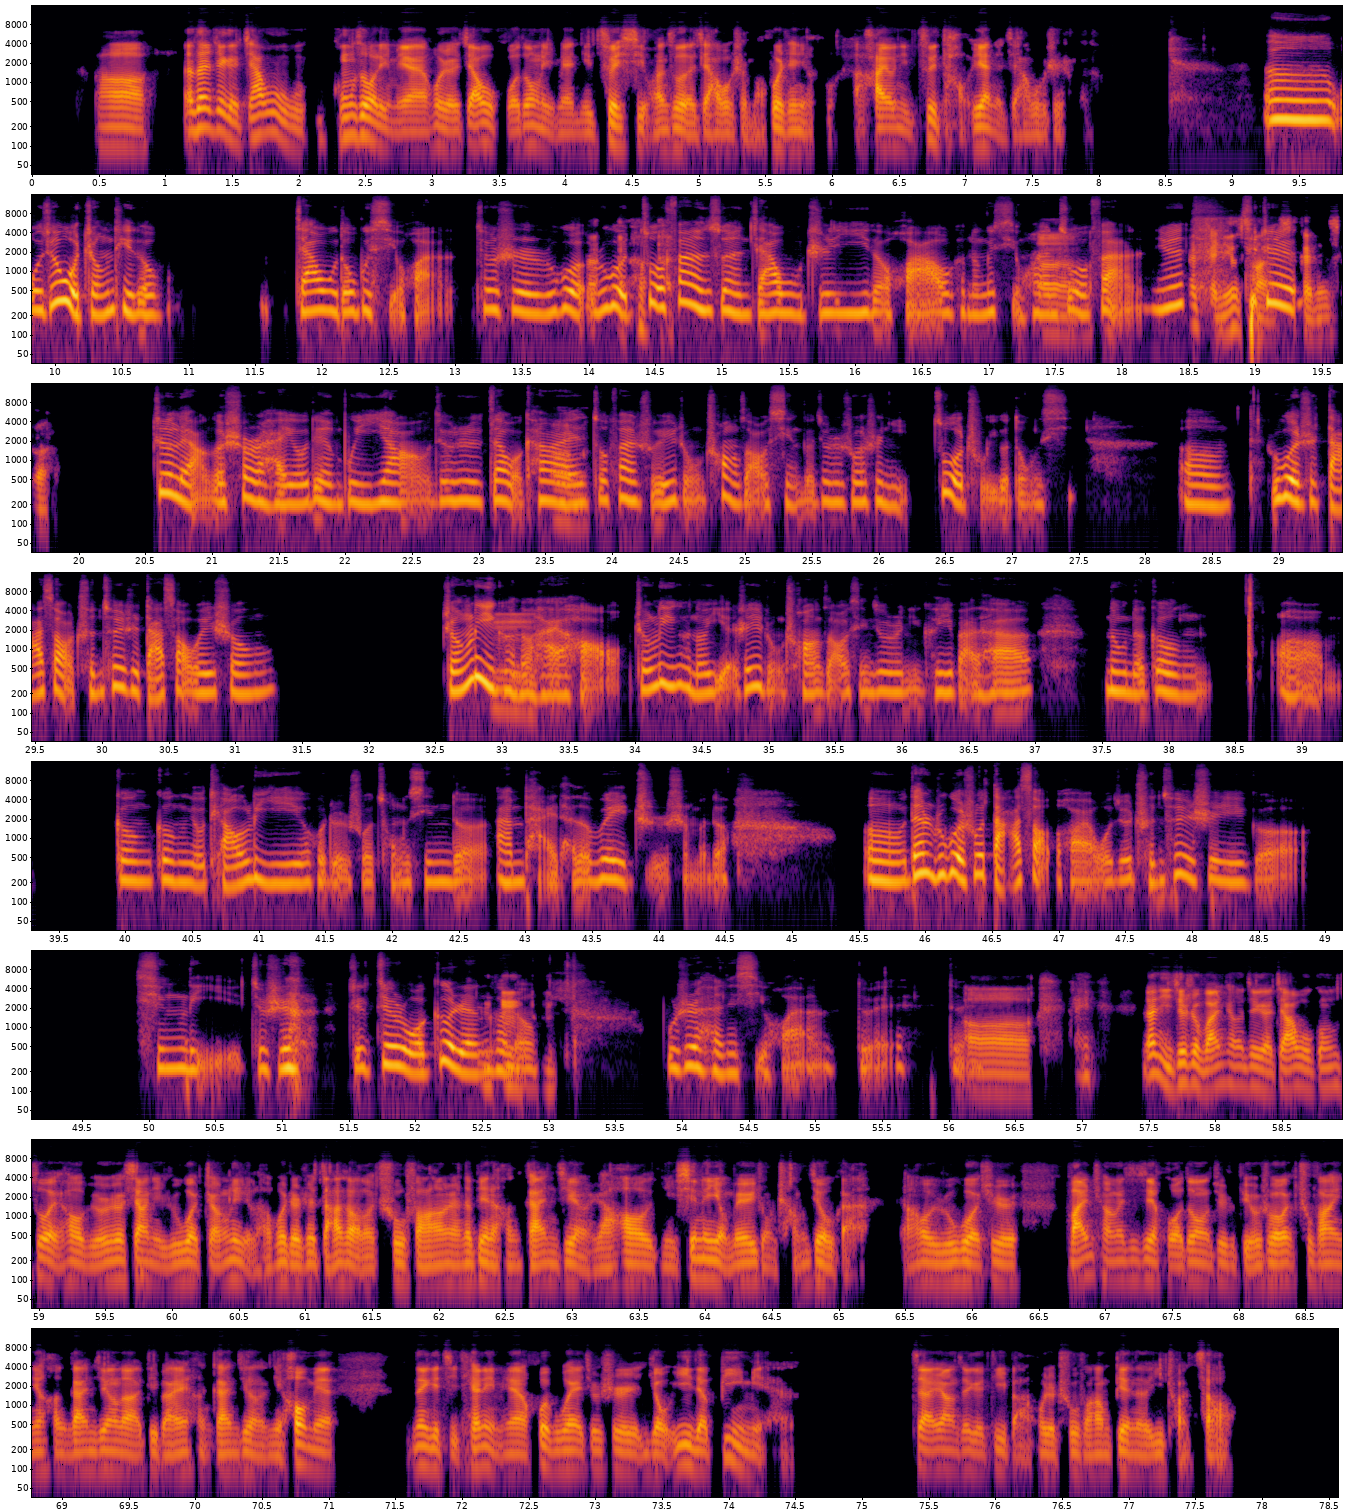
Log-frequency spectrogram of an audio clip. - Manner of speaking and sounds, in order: other background noise; laugh; tsk; "重新" said as "从新"; laughing while speaking: "就是"
- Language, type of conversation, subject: Chinese, podcast, 在家里应该怎样更公平地分配家务？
